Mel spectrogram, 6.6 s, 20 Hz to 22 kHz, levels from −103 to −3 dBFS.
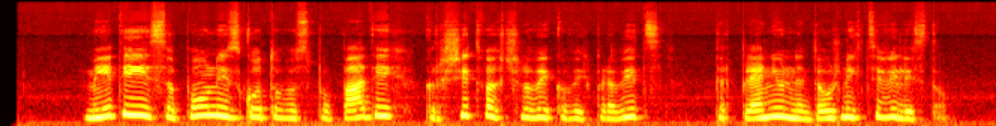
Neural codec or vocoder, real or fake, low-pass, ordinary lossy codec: none; real; 19.8 kHz; Opus, 32 kbps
